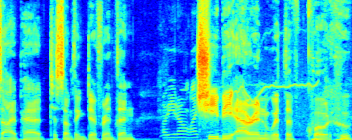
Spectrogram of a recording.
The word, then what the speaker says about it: chibi: Ramsey King is it chippy and not chibi she chibi is actually the proper pronunciation oh right okay so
